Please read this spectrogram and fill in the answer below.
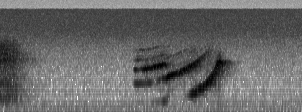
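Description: A toy wind-up machine's key being cranked, a last ratcheting rasp right at the start, then about a second in a rising whistle sound effect, several quick upward glides overlapping over half a second or so, as the machine sends the teddy bear to the toy box.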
